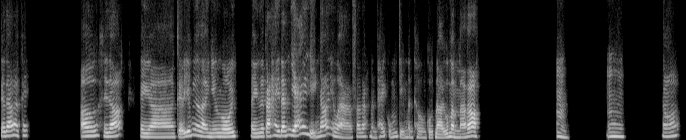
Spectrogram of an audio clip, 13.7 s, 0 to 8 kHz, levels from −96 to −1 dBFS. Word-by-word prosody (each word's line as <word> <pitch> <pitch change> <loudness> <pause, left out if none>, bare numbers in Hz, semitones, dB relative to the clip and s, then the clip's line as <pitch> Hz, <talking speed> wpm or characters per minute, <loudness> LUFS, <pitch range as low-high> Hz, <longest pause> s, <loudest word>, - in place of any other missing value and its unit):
Cái 245 - -2
đó 265 +1 +4
là 300 -1 +3
cái 280 -1 -8 1.0
Ừ, 255 +3 +3
thì 225 -2 -3
đó, 235 +4 +5 0.4
thì, 205 -1 0
à, 200 0 +1
kiểu, - - 0
giống 260 +4 +3
như 315 - -5
là, 230 -3 +4
nhiều 215 0 -2
người 215 +2 +4 0.3
thì 210 -2 -2
người 225 +1 -1
ta 235 +1 +6
hay 275 +2 0
đánh 265 +3 +3
giá 275 -1 +6
cái 390 -1 -1
diện 220 - -3
đó 265 +7 +1
nhưng 245 - -3
mà 165 -6 -2
sao 220 +2 -5
ta? 225 +1 -5
Mình 210 -9 -10
thấy 230 +6 -6
cũng 225 0 -8
chuyện 170 -2 -8
bình 170 - -9
thường, 170 -2 -10
cuộc 165 0 -7
đời 175 -1 +2
của 190 - -1
mình 210 -3 +1
mà, 180 0 +1
phải 230 - +8
hông? 250 -1 +7 1.6
Ừm, 210 -6 -4 0.8
ừm, 230 -1 -2 0.8
đó. 235 +5 -4
225 Hz, 190 wpm, -25 LUFS, 200-255 Hz, 1.6 s, phải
